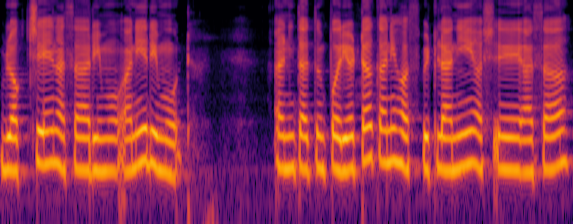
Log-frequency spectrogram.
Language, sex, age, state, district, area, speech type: Goan Konkani, female, 18-30, Goa, Salcete, urban, spontaneous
